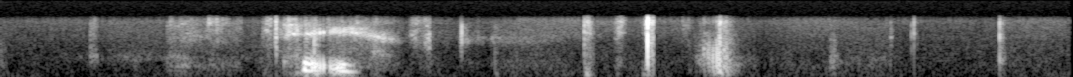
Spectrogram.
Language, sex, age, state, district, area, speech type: Dogri, female, 18-30, Jammu and Kashmir, Udhampur, rural, conversation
